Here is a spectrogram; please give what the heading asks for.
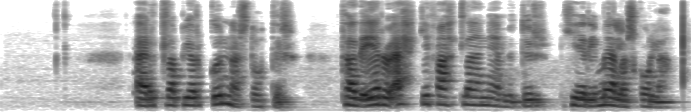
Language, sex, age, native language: Icelandic, female, 40-49, Icelandic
